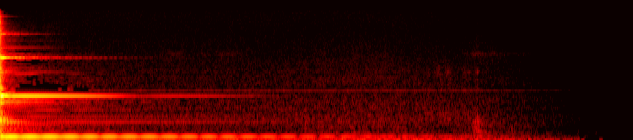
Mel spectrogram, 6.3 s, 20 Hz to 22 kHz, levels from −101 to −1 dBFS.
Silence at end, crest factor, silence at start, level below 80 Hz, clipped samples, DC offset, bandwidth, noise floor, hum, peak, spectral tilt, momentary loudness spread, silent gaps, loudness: 3.8 s; 28 dB; 0 s; -64 dBFS; under 0.1%; under 0.1%; 13.5 kHz; -81 dBFS; none; -8 dBFS; -4.5 dB/octave; 25 LU; none; -34 LUFS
